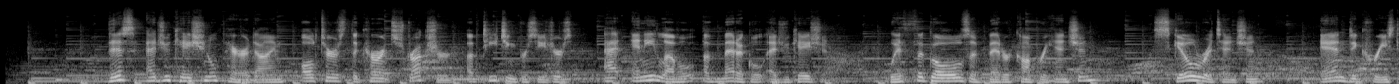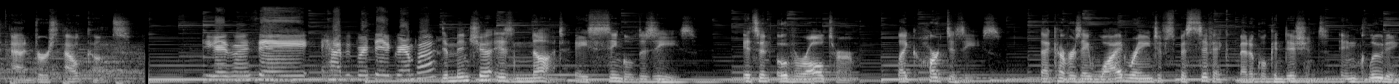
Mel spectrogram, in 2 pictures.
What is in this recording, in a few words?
narration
